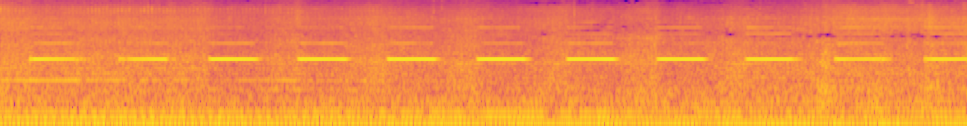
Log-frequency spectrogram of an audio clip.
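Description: Septic tank delivery truck backing up: its reverse alarm beeps steadily at one pitch, a bit under two beeps a second, over its running engine. The beeping stops right near the end.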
